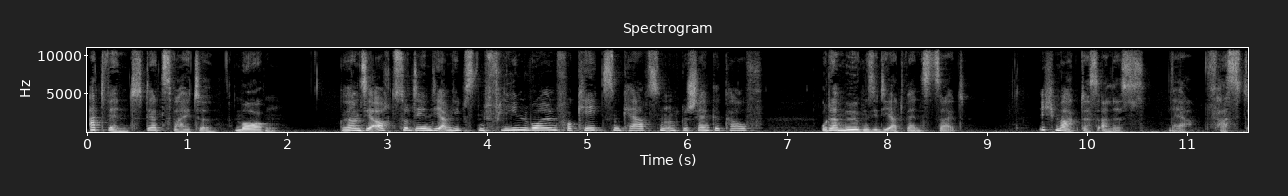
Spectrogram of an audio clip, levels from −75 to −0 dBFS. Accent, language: German, German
